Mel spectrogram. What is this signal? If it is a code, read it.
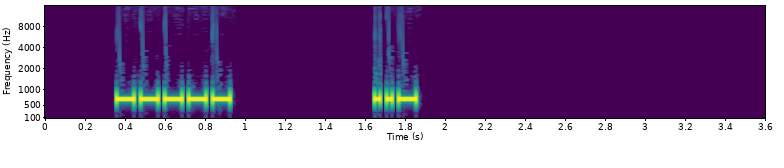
Morse code, heard as a keyed tone, about 42 wpm, spaced as for 11 wpm, 700 Hz. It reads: 0U
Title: USA Call Signs - 8x Character Spacing - 40wpm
